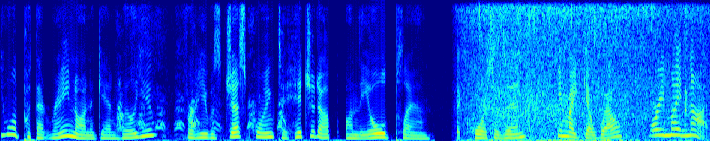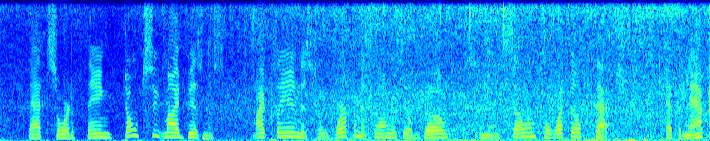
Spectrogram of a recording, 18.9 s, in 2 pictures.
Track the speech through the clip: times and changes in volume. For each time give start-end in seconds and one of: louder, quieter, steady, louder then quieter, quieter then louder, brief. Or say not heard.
0.0-18.9 steady.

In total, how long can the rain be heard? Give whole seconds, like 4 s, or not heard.
13 s.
